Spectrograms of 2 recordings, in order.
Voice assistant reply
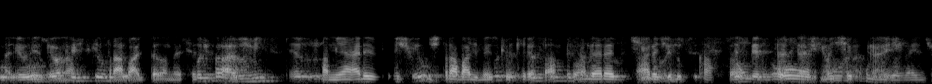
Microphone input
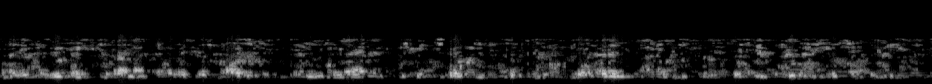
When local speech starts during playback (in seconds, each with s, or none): none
